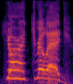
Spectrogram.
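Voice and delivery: shrill, very high yell. Narrating a scene where a figure looks up at you: yelling up. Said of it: "yells up at you".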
